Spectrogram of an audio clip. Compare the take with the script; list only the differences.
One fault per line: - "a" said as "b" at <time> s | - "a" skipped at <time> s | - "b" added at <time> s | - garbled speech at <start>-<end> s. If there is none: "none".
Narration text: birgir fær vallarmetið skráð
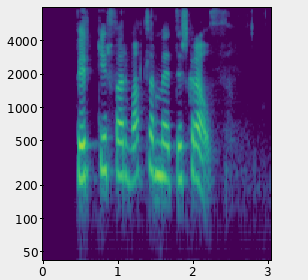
none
